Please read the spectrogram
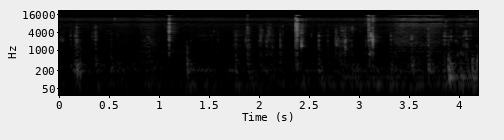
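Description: Faint chewing of a bite of milk chocolate with whole hazelnuts and caramel filling: soft, irregular crunching clicks, with a short louder low sound near the end.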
